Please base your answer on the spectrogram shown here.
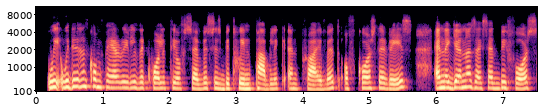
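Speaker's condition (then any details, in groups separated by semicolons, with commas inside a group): No condition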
